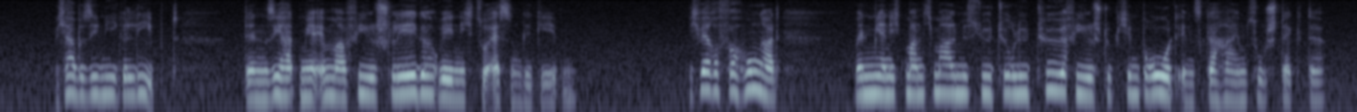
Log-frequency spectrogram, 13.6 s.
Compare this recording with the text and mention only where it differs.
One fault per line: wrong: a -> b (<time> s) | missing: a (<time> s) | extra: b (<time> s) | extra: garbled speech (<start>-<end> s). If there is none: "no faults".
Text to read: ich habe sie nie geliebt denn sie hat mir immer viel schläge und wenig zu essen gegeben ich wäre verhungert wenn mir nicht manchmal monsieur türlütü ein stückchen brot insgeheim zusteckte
missing: und (4.3 s)
wrong: ein -> viel (10.6 s)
